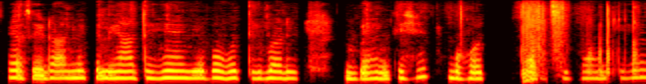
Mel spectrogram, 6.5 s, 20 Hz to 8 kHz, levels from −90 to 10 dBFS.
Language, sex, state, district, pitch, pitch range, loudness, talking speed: Hindi, female, Uttar Pradesh, Jyotiba Phule Nagar, 240 Hz, 230-245 Hz, -18 LUFS, 150 wpm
